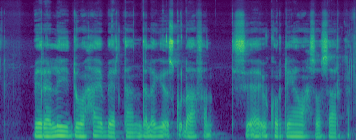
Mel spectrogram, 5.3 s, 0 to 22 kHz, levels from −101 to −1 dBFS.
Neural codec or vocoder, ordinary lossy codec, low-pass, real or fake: none; none; none; real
